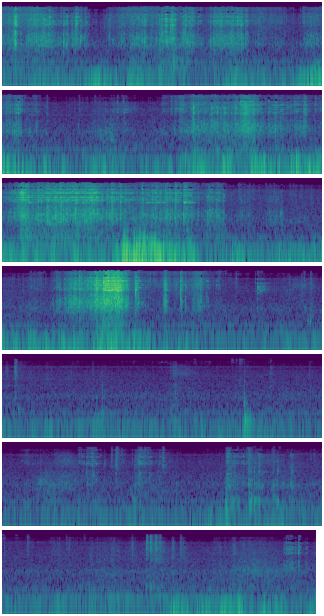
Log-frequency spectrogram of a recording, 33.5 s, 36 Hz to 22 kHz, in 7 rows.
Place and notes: Northwest Berkeley, Berkeley, CA, USA - recycling center 3.
surprisingly clean and quiet recycling center ..... beer bottles return worth $14.17
19 July, 13:15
